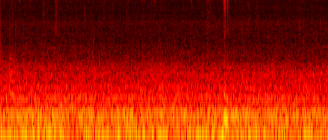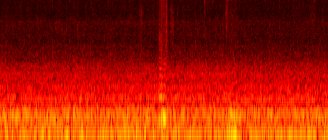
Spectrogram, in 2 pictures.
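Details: Inside a healthy honey bee hive at the brood frame, workers fan, chew and make beeswax comb: continuous deep buzzing drone with faint higher overtones, a few short crackling taps scattered through, one sharper burst partway along.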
